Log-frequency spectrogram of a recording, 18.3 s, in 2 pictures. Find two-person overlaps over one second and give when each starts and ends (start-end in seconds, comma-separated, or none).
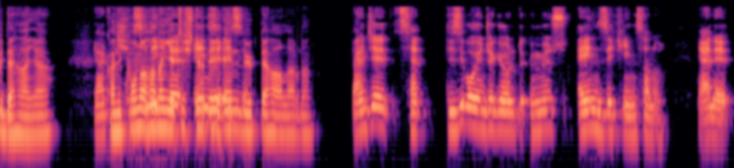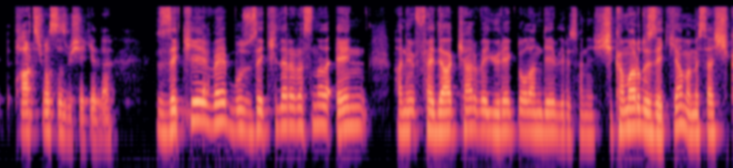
1.3-3.1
